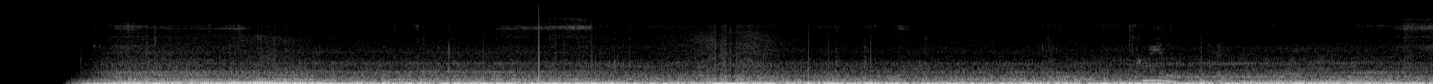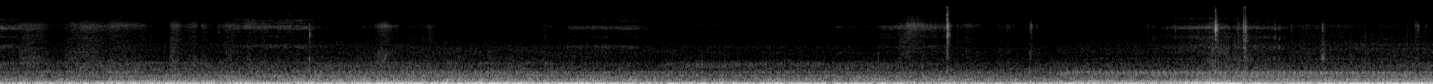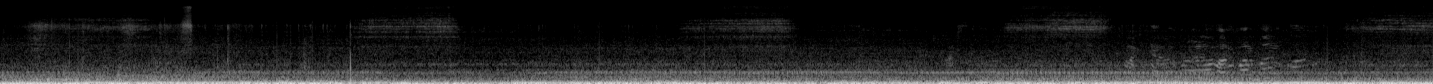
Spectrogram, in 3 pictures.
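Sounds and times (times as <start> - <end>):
car low rumble: 0.6 - 42.9
person snoring: 42.1 - 42.9.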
